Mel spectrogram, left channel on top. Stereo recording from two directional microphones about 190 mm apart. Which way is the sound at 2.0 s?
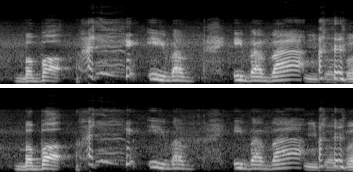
5° left (ahead or behind).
